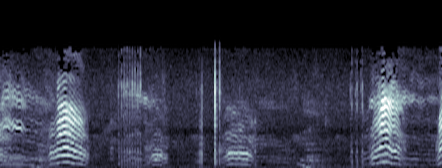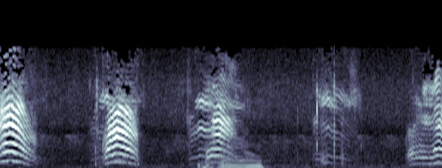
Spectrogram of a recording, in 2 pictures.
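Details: Baby kitten crying for its missing mother: about eight high, arched meows at irregular intervals, with a brief buzzy, stepped sound near the end and low background rumble.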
